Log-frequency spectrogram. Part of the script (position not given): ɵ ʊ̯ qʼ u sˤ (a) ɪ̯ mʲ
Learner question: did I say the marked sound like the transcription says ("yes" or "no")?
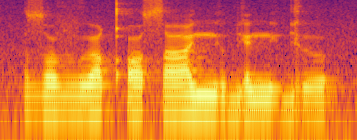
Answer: yes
